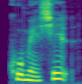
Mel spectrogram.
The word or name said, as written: kommerciel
